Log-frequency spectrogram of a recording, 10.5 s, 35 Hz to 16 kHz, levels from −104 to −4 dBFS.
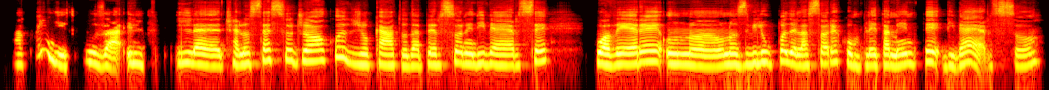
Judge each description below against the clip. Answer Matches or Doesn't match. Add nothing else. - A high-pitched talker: Matches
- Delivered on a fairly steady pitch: Doesn't match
